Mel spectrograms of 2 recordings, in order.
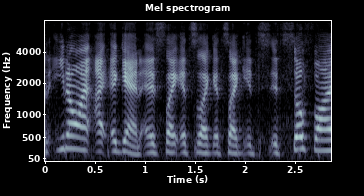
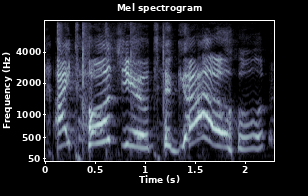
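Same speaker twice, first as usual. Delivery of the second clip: high, slow, exasperated yell; 12 semitones higher, 4 dB louder, much slower than usual. Retold or imitated. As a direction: drag it out, fed up with him. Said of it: "And it's just like".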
